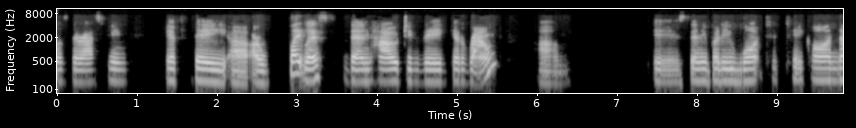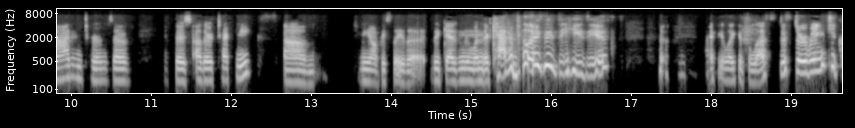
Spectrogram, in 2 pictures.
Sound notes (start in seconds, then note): 17.3 laughs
